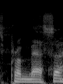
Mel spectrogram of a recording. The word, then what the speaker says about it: PROMESA: I tried to get a pronunciation. I assume it's PROMESA. – I think you're right.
